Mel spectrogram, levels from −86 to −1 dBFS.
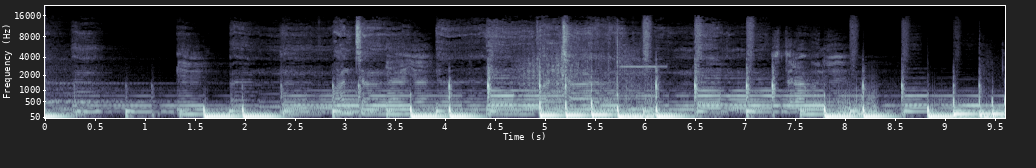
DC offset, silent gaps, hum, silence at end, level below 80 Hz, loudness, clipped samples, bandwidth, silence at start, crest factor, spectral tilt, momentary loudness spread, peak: under 0.1%; none; none; 0 s; -16 dBFS; -16 LUFS; under 0.1%; 13.5 kHz; 0 s; 14 dB; -7 dB/octave; 15 LU; 0 dBFS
